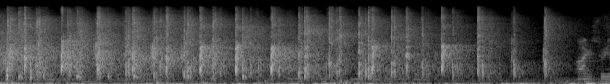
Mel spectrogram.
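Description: A roomful of people clapping in a fast, dense patter that thins out and dies away near the end.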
